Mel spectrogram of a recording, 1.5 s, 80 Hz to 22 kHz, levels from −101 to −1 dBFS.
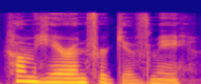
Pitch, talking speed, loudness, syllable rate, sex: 175 Hz, 200 wpm, -16 LUFS, 5.8 syllables/s, female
